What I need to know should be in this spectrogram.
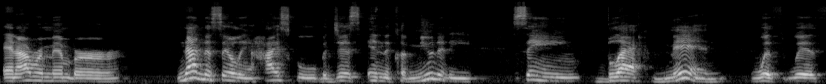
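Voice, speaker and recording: A woman in her forties from Alabama, hosting a casual discussion on a video call, animated and full of "like" fillers. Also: sits low, unhurried. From Alabama, American South.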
